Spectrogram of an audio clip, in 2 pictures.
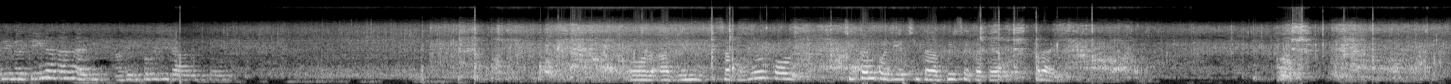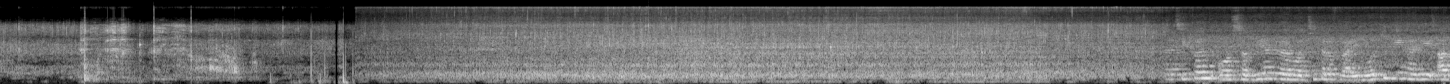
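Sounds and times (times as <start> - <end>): chicken and vegetables frying: 0.4 - 29.0
metal spoon scraping pot: 9.8 - 11.5, 12.8 - 14.1, 15.3 - 17.2.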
